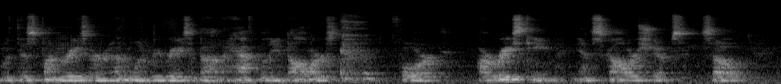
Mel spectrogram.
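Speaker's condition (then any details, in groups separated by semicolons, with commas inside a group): No condition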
